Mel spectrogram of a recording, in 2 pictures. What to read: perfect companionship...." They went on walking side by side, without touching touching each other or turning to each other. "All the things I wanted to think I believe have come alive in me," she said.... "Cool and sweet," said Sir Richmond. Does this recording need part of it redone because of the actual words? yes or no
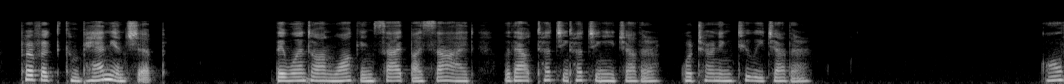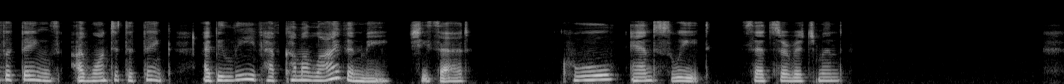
no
